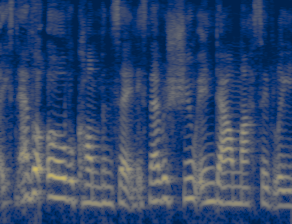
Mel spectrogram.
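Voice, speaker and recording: A woman with a British accent at a very fast pace. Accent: British accent, noticeable. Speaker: health and weight loss coach. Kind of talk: podcast interview.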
